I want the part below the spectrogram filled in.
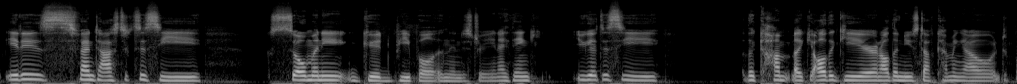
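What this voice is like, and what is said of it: Hoarse, nearly lost voice. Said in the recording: “As everyone can probably hear by now, I've pretty much lost my voice.”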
